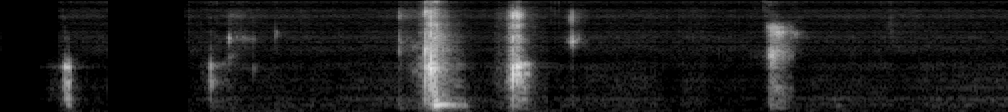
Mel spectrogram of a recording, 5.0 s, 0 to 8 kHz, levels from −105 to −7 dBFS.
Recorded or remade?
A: remade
